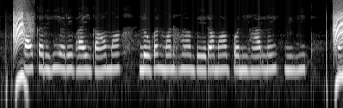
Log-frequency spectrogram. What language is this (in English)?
Chhattisgarhi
